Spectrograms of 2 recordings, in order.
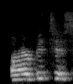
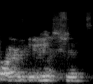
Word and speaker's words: Arbutus: Our next item of business is discussion and possible vote regarding the subdivision plan of 68 and 10 Arbitus Avenue. Am I pronouncing that correctly? Arbutus.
